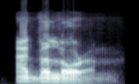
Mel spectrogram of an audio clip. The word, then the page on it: ad valorem: British English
